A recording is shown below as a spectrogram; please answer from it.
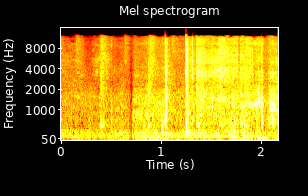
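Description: Skateboard wheels rolling on concrete, with a few sharp clacks about a second in as the board is popped up onto a concrete ledge, then a rising scrape as it grinds along the ledge.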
